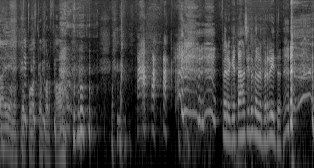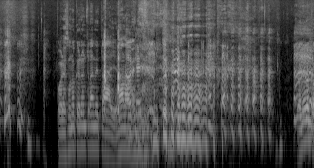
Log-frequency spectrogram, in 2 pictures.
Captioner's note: laughs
